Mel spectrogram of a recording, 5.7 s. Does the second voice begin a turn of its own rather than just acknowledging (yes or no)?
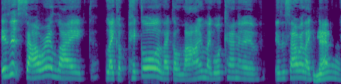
no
